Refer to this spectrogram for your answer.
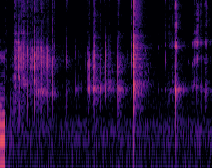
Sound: crunching

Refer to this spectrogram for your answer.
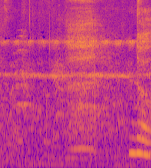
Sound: gasp

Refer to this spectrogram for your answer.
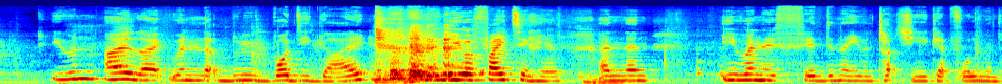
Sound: laughter

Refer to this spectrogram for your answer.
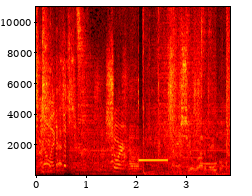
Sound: beep

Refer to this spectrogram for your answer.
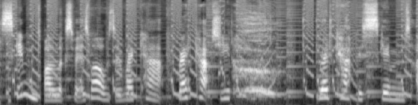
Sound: gasps

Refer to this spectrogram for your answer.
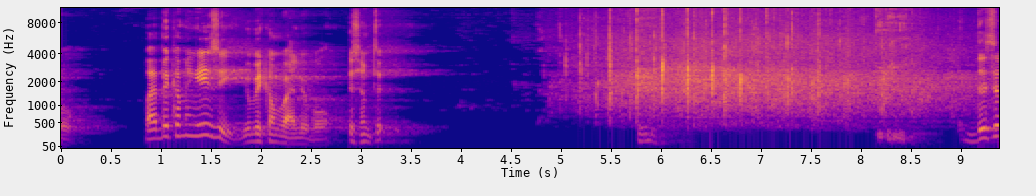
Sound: applause

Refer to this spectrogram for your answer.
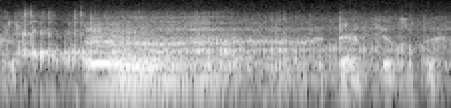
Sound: man burps; groans

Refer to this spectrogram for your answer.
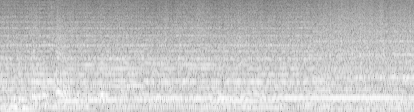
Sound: Dindo laughing

